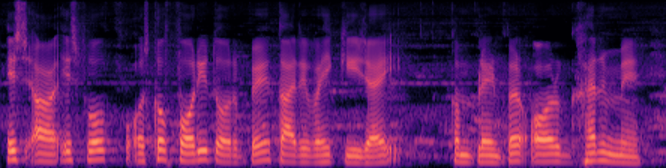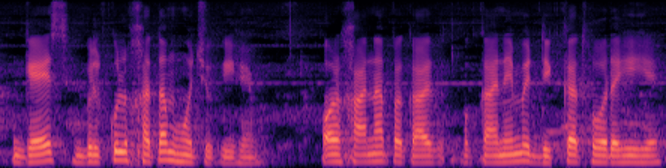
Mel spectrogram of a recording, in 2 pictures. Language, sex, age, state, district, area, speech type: Urdu, male, 30-45, Delhi, North East Delhi, urban, spontaneous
